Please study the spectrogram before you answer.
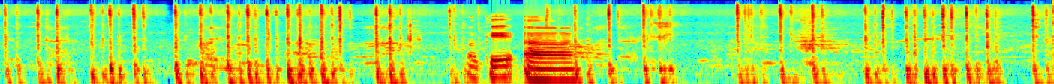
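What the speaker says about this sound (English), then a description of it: "Hearing someone's keyboard noise," Computer keyboard typing during an online Microsoft Intune training session: rapid, irregular key clicks come in bursts, pausing briefly while a voice speaks a single word in the middle.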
